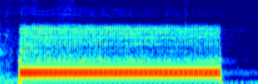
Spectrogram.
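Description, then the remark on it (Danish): A single steady telephone ringing tone, an outgoing-call ring to England heard down the line, sounds for about two seconds at a constant pitch, then cuts off into silence. No voices. “Den ringer i hvert fald nu, der.”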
